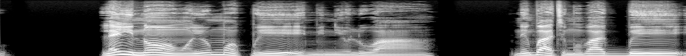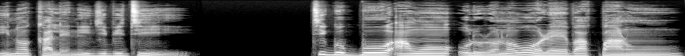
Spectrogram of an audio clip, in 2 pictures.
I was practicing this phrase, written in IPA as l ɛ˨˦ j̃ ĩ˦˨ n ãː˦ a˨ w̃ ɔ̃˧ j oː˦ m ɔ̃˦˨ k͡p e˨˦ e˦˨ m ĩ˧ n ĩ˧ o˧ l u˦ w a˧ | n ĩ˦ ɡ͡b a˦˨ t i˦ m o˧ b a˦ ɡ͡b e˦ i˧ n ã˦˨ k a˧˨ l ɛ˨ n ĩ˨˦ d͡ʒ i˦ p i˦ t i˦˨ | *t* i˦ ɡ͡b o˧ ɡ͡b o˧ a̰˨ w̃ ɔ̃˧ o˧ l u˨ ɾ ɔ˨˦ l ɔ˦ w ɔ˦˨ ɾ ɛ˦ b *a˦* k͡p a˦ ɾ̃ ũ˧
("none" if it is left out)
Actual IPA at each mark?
t, a˦

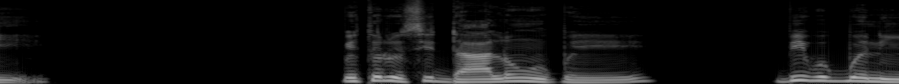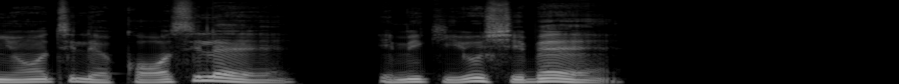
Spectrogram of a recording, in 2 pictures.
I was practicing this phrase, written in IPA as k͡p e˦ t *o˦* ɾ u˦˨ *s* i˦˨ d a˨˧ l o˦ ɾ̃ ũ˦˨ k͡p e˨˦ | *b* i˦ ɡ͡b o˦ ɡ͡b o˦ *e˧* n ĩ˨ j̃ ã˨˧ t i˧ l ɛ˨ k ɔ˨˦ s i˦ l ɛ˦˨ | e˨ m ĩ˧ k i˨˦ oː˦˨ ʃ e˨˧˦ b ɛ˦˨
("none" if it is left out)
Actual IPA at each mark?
o˦, s, b, e˧

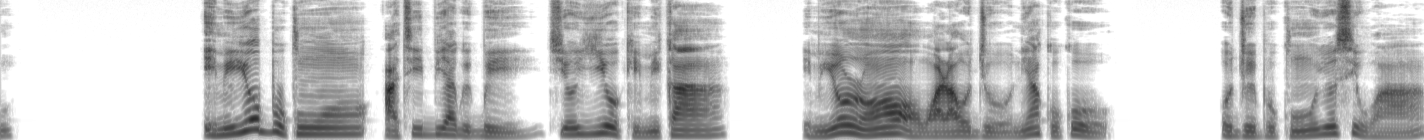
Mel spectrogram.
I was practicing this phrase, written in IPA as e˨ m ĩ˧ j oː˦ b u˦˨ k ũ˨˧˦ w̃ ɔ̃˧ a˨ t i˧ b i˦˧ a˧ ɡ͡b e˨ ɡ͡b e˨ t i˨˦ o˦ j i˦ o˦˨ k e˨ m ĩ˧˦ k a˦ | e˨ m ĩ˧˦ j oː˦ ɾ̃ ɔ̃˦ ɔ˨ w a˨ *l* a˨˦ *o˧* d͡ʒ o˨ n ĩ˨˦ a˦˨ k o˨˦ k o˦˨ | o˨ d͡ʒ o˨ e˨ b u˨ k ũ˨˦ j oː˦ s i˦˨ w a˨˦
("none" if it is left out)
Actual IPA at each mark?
ɾ, o˧

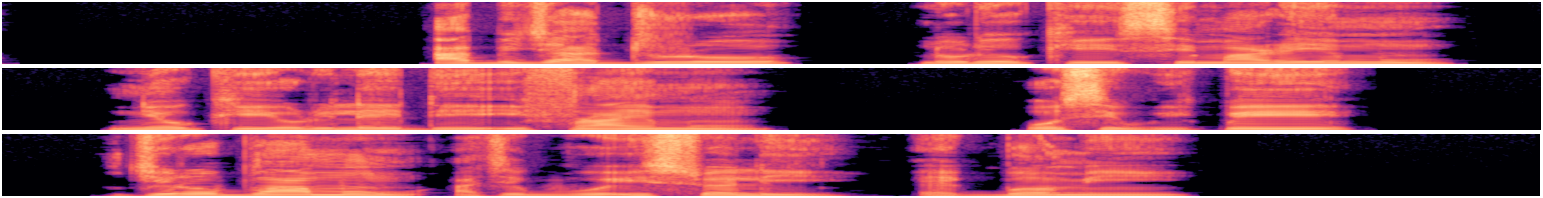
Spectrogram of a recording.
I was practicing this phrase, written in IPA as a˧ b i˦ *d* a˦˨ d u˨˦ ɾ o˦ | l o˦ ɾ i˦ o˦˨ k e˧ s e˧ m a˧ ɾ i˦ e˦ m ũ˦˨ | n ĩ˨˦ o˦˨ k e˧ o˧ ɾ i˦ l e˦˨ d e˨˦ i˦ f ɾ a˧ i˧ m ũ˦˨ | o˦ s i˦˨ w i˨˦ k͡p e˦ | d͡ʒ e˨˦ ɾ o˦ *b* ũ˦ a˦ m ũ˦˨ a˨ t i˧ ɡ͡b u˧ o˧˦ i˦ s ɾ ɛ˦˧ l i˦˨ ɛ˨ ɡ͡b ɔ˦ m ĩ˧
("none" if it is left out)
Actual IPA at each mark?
d͡ʒ, b

